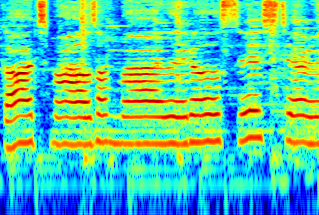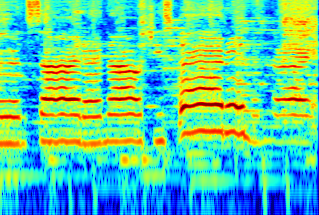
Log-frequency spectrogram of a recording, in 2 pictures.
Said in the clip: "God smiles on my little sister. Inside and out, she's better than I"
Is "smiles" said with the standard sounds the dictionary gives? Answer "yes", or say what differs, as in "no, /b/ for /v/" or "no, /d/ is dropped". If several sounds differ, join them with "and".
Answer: yes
